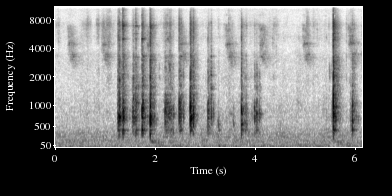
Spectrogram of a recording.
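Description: Metal and plastic cookie cutters and a metal piping tip clicking and clattering as they are handled and set down in a plastic tray. There is a quick run of knocks from about a second in, then a few scattered single clicks.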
